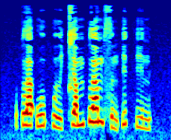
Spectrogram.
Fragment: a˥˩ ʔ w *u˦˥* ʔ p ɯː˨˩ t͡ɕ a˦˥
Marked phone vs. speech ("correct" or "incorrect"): correct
